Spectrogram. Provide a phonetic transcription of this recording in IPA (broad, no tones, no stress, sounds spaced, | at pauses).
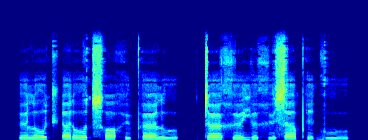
ʏ l o t͡ʃʼ ɐ ɾ o t͡sʰ ɔ h y pʰ œ l u | t œ x ø j ʏ x y s ɐ pʰ ɪ ɡ u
